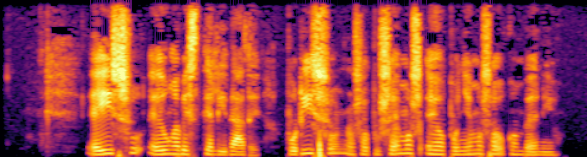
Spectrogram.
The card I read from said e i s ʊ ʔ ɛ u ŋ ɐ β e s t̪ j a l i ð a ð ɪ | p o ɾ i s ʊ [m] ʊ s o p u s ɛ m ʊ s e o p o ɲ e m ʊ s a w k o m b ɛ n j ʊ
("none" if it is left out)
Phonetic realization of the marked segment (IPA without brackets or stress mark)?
n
